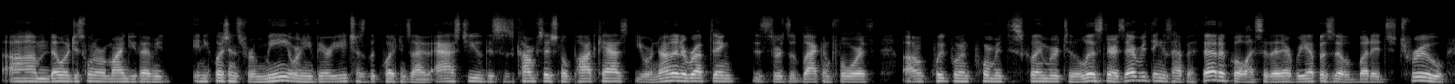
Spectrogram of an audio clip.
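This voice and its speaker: A man's voice: medium pitch, fairly even intonation, fast talker, hardly any pauses. A man hosting a podcast, talking in a loose, chatty way with rambling asides. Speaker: podcast host. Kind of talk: casual podcast chat.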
